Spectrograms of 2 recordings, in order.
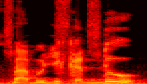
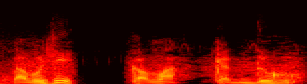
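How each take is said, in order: First: The two words run together without a pause. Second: There is a pause between the two words. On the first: It sounds as if the father himself is the pumpkin. The speaker calls it wrong. "जैसे कि बाबूजी ही कद्दू हैं" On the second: The father is addressed, then the pumpkin is named. The speaker calls it right. "बेटा ऐसे बोल"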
